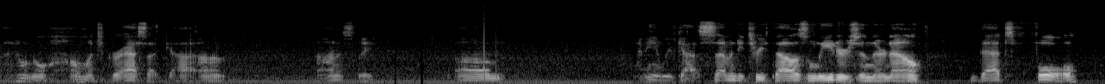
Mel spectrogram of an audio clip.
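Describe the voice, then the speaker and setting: A very deep, low male voice at a fairly slow pace, with fairly even intonation, big swings in loudness, long and frequent pauses, and noticeable background noise. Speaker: gaming YouTuber. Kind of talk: gameplay commentary.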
